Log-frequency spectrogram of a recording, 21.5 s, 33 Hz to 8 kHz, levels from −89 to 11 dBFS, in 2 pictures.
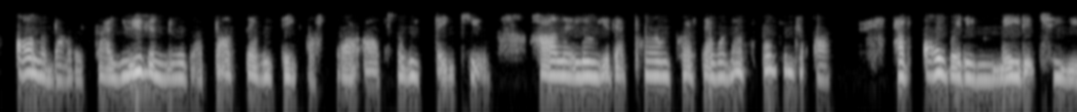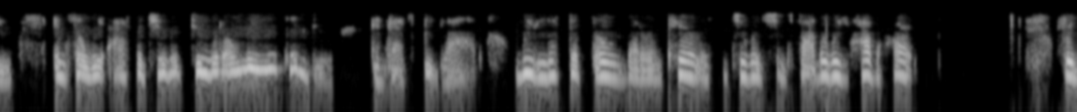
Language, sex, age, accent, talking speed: English, female, 50-69, American, 185 wpm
